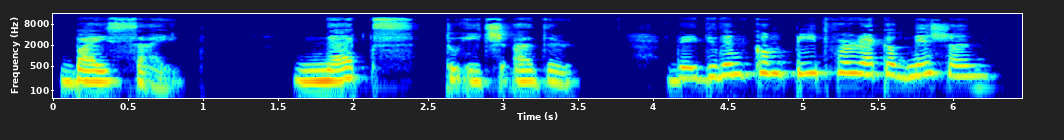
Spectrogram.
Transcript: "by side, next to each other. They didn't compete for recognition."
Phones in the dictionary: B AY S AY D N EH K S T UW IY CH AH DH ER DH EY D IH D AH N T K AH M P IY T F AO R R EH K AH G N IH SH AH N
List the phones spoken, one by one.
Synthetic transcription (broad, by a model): B AY S AY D N EH K S T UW IY CH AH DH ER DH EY D IH D AH N T K AH M P IY T F AO R R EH K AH G N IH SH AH N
